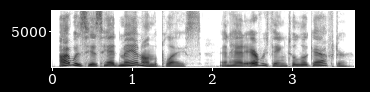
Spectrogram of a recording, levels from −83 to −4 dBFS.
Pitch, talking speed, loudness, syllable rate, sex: 195 Hz, 220 wpm, -19 LUFS, 5.7 syllables/s, female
